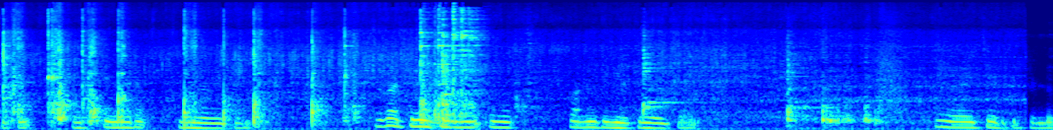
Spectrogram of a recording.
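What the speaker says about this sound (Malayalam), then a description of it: "ഉപ്പിട്ട് കൊടുത്തിട്ട് ഒന്ന് നല്ലോണം ഇളക്കി" Salted drumstick thoran being stirred in a pan, with a clattering of utensil against metal and a soft sizzle running through, while a voice talks over much of it.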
